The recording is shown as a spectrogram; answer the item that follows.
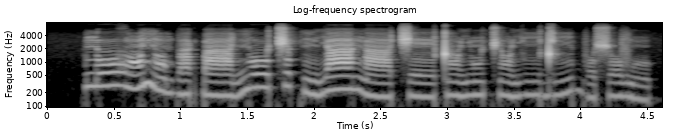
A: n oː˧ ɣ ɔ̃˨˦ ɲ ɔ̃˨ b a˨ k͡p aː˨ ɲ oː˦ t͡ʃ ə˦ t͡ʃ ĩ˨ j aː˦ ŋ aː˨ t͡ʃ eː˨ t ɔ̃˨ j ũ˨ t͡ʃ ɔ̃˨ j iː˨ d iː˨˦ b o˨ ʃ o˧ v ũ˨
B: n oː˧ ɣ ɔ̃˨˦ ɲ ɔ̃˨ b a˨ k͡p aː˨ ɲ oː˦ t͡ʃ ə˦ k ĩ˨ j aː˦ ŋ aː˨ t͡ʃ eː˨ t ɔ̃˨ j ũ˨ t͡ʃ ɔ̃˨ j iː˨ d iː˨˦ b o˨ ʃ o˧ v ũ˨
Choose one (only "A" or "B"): B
